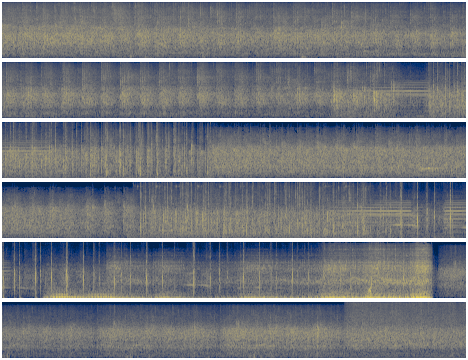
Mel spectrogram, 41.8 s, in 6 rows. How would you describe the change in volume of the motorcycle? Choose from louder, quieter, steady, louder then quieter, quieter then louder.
quieter then louder.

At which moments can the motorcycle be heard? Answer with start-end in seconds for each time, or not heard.
28.4-34.3.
